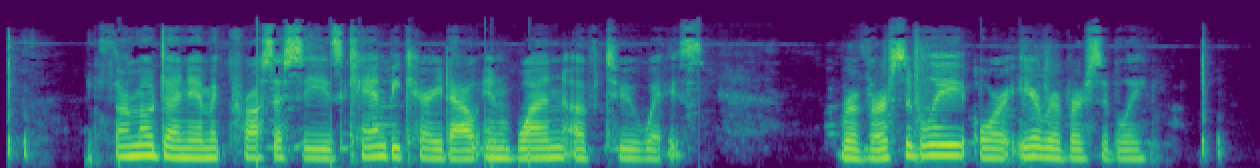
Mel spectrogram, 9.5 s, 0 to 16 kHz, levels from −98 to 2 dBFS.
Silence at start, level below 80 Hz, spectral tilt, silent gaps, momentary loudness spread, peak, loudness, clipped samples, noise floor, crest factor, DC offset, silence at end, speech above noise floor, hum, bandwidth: 0.05 s; -56 dBFS; -4 dB/octave; none; 14 LU; -2 dBFS; -17 LUFS; under 0.1%; -60 dBFS; 16 dB; under 0.1%; 0.3 s; 42 dB; none; 10.5 kHz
